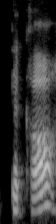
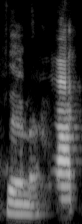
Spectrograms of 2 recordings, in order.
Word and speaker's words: Tilak: It's basically Tikal. How do I say his name? Tilak or Tikal? Boomerang, and it's not Boomerang. What am I talking about? Sorry, it's Rohit. Verma. Tilak, there we go.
